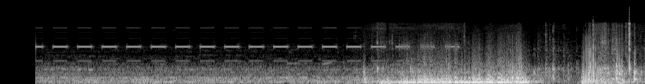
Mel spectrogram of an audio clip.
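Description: Road noise inside a moving car, with an electronic beep repeating about three times a second over a low rumble. The rumble swells loud for about a second and a half, and near the end comes a short loud burst with sharp cracks.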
